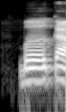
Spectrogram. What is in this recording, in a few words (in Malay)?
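"bekam", Malay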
